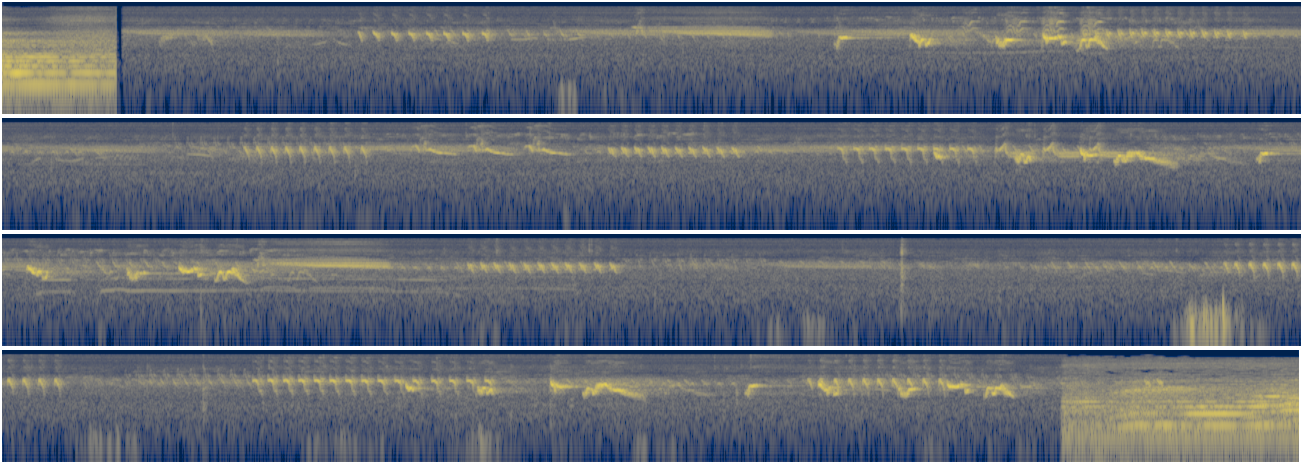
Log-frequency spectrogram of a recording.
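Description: Birds chirping, with short rapid trills every second or two and quick sharp chirps between them.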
